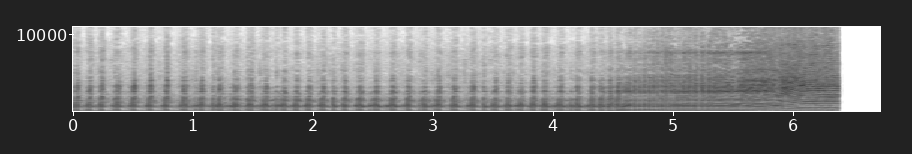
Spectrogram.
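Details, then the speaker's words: 1996–97 Arctic Cat ZR 580 EFI two-stroke snowmobile with a new stator: a choppy idle, then revs climb slowly and unevenly and it bogs, losing fuel pressure under throttle. Regulator or fuel pump suspected; not confirmed. "so it still doesn't want to take Full Throttle uh we're still losing fuel pressure when you give it throttle"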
